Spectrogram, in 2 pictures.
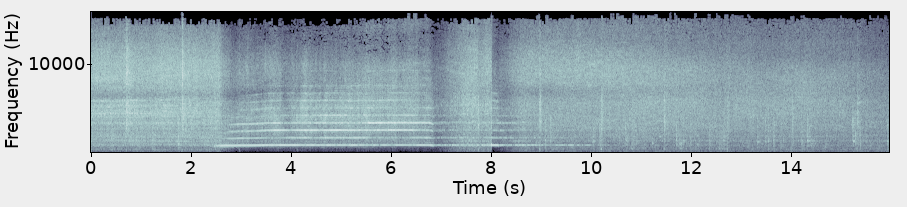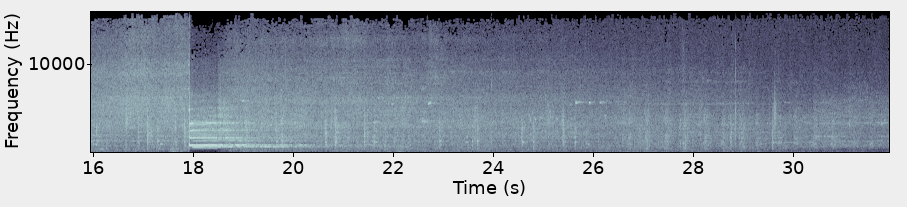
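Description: GWR 2251 Class 0-6-0 steam locomotive No. 3205 passing with a train of coaches. Its steam whistle sounds for about four seconds, starting about three seconds in. A sharp knock follows, and a second, lower whistle sounds just past halfway. Throughout, the rolling of the coach wheels on the rails fades as the train moves away.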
